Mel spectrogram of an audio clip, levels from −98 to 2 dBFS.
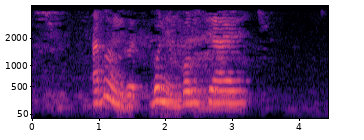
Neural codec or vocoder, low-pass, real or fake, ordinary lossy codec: none; 3.6 kHz; real; MP3, 16 kbps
